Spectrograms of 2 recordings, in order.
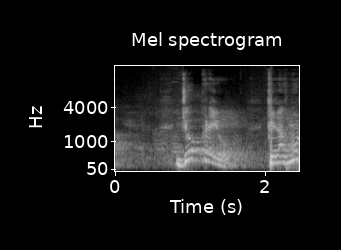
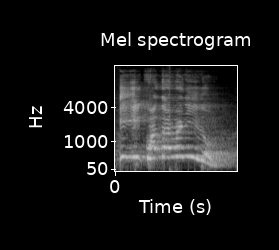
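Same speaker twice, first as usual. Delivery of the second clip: higher-pitched nosy villager question; vecino preguntón; 5 semitones higher than usual. Acted. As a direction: ask it high, like a prying local. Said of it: "luego te dicen". (vecino preguntón con voz más aguda)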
